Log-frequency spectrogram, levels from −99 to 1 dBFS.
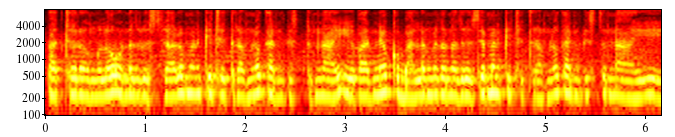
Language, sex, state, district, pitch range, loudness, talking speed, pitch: Telugu, female, Andhra Pradesh, Chittoor, 220-240 Hz, -17 LUFS, 165 wpm, 225 Hz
